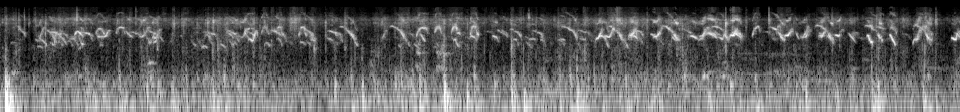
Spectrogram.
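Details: Freshly hatched incubator chicks, day four, Sultan, Golden Sebright, Cochin and booted breeds, producing a continuous tumble of shrill rising-and-falling cheeps, growing denser toward the end, with light scratching sounds.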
